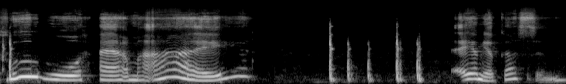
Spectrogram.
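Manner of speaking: put-on slow, drawn-out Russian accent. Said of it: "He'll say in a Russian accent".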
